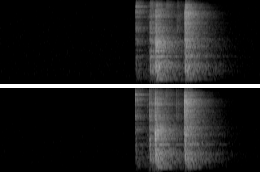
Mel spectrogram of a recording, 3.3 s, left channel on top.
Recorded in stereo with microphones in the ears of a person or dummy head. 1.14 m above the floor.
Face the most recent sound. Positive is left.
turn(degrees=-50)  # may be behind; listen again after turning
